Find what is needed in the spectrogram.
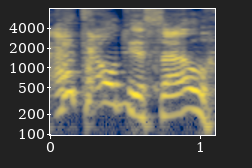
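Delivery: put-on reedy little squeak of an old man. Picturing the old man from the story, in a squeaky old man voice. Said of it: "a like a squeaky voice".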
